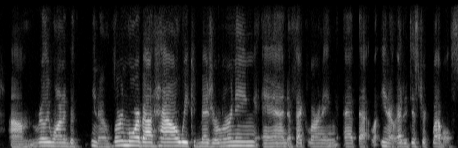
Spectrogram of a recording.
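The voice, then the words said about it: West Virginia accent. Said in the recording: “I came from West Virginia. Oh, Doug, everybody talks about my accent.”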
